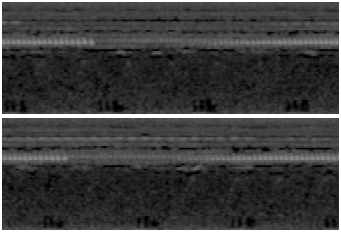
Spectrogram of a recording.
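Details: Crickets and other night insects in the countryside at night: a high, pulsing trill in bursts of about one to three seconds with short gaps, over a steady shrill insect hum.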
